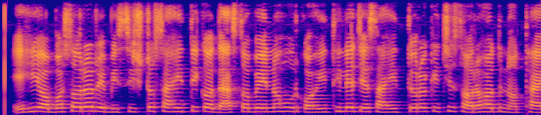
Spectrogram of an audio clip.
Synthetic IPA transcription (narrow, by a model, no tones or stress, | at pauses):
eɦiɔbɔsɔɾɔɾebisisʈɔsaɦit̪ːikɔd̪asɔbenɔɦuɾkɔɦit̪ʰiled͡ʒesaɦit̪jɔɾɔkit͡ʃʰisɔɾɔɦɔd̪nɔt̪ʰae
